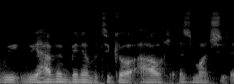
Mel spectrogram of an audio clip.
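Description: Over a silent background in a very clean recording, a man's voice comes through somewhat breathy. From Ireland. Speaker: fundraising manager. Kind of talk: casual chat.

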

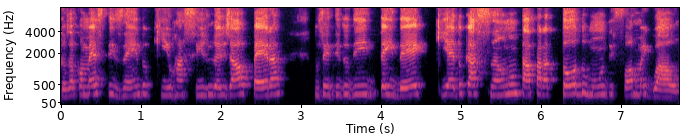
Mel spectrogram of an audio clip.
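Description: At a moderate pace, a woman with an unremarkable speaking voice speaks at a fairly high pitch and fairly even intonation. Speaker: pedagogue and social educator. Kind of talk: podcast interview. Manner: frequent tag 'né' fillers.

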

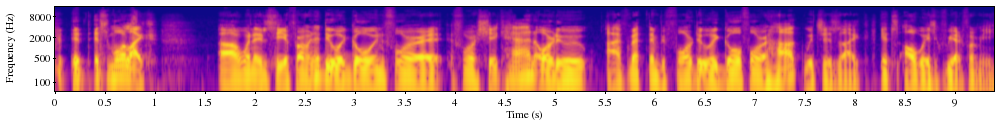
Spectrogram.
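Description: A man in a Thai accent, moderate pace, lively intonation, dry and close sound with no echo, quiet background. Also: fairly low pitch for a man. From Thailand. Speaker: podcast host. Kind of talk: casual chat.

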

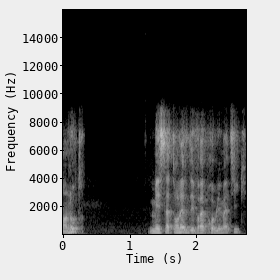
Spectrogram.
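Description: A man is talking. His pace is very fast. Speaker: voice actor. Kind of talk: casual interview. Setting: video call over Discord.

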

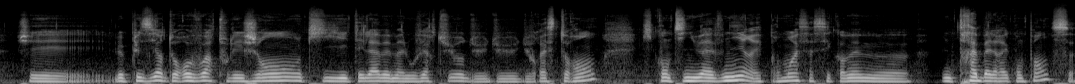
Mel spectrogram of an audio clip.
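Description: Very deep, low pitch from a woman, dark and mellow in tone, with fairly even intonation at a fairly slow pace on a very clean recording with a silent background. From Normandy, Seine-Maritime. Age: 50s. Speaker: restaurant owner and antique dealer. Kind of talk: interview. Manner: halting.

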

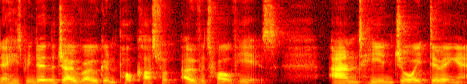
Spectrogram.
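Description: A man with an English accent at a medium pitch, ordinary pitch variation, and a quiet background. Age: 30s. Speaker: fitness coach and livestream host. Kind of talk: motivational livestream talk. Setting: live stream from home. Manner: animated.

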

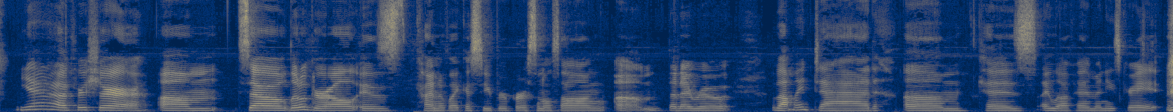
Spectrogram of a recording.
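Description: Speaking in a Miami accent, a woman uses a medium pitch. Her pace is very slow. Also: ordinary pitch variation. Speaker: musician. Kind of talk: casual interview chat. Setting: video call.

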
